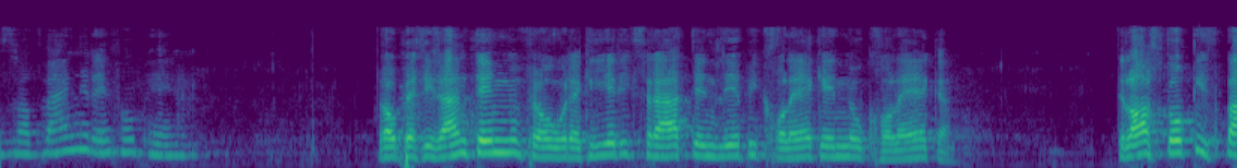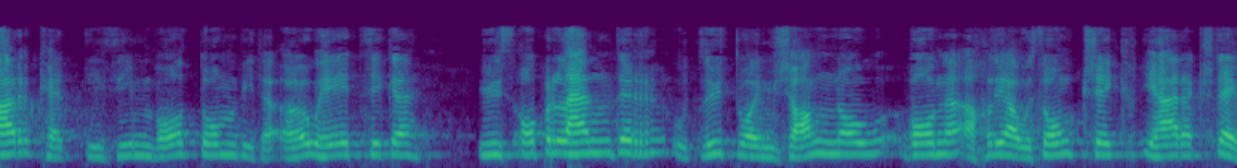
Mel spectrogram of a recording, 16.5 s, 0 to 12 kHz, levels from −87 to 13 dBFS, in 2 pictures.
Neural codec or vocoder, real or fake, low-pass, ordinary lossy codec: codec, 16 kHz, 4.8 kbps, FACodec; fake; 7.2 kHz; AAC, 32 kbps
